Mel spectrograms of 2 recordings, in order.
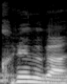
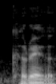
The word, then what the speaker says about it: Kröger: 하지만 점 이 두 개인 'ö' 를 글로 쓸 때 는 'o' 다음 에 'e' 를 사용 합니다 . 모음 두 개 를 사용 합니다 . 이는 'o' 발음 을 'e' 쪽 으로 당겨 발음 해야 한다는 뜻 입니다 . 요점 은 이것 이 단모음 이라는 것 입니다 .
